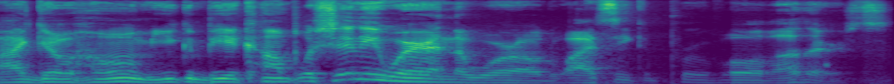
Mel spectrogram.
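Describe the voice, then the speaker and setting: Using a put-on character voice, a man speaks raspily at a fairly quick pace, with medium pitch and lively intonation. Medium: actual play. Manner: folksy.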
